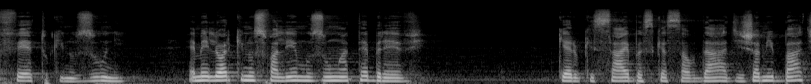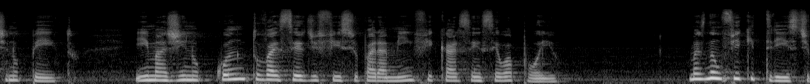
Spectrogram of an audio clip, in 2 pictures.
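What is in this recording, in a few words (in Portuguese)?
DESPEDIDA (DE QUEM VAI), female, Telemensagens, Só Voz; Telemensagens 2017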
